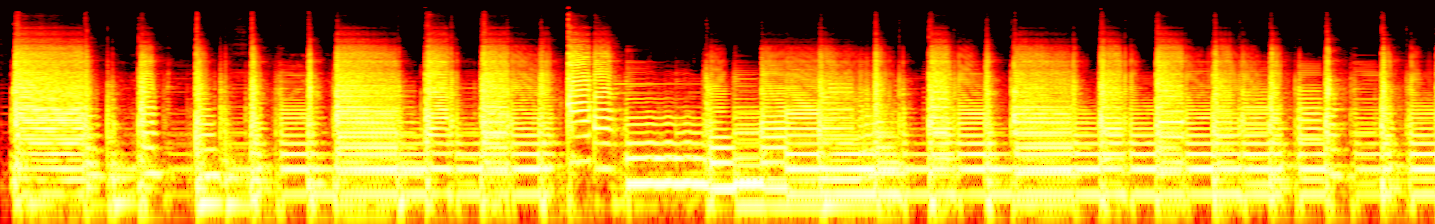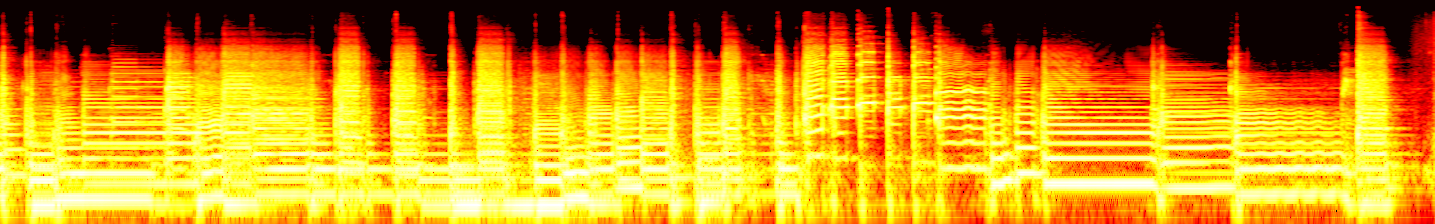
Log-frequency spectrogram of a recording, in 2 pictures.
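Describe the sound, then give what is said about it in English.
A bright, driven electric guitar on the bridge pickup plays a steady stream of sharply picked notes and chords with a crisp, biting chirp on top, loud for the whole stretch, with no voices. “It's always interesting to hear the chirp on top.”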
